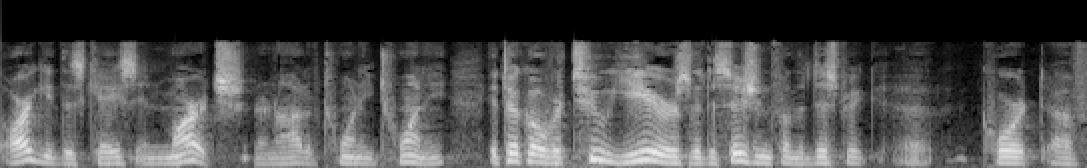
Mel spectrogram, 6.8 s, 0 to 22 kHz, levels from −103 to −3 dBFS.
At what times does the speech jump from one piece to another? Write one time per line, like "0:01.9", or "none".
0:01.6
0:03.0
0:04.3
0:04.8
